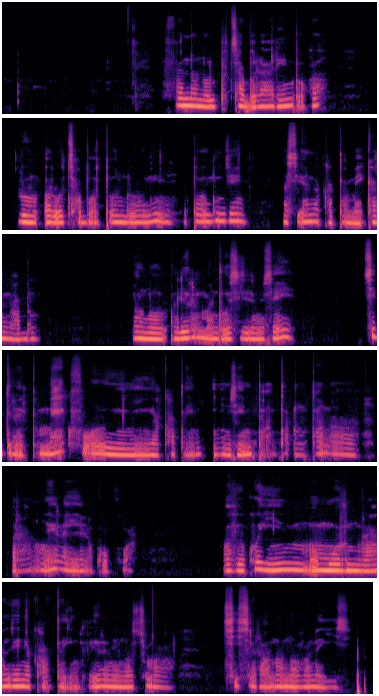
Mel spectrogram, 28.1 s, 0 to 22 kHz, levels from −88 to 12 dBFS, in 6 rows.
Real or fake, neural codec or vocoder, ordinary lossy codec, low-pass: fake; autoencoder, 48 kHz, 128 numbers a frame, DAC-VAE, trained on Japanese speech; none; 19.8 kHz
